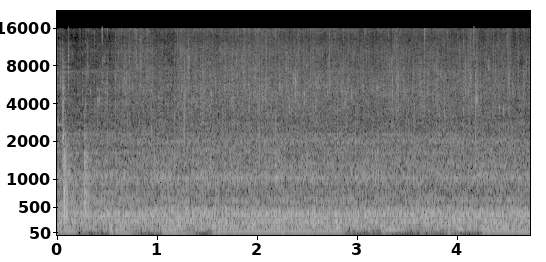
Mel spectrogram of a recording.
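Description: Garlic cloves, ginger pieces and whole spices sizzling steadily in hot groundnut oil in a steel kadai as a wooden spatula stirs them, with a light knock right at the start.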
